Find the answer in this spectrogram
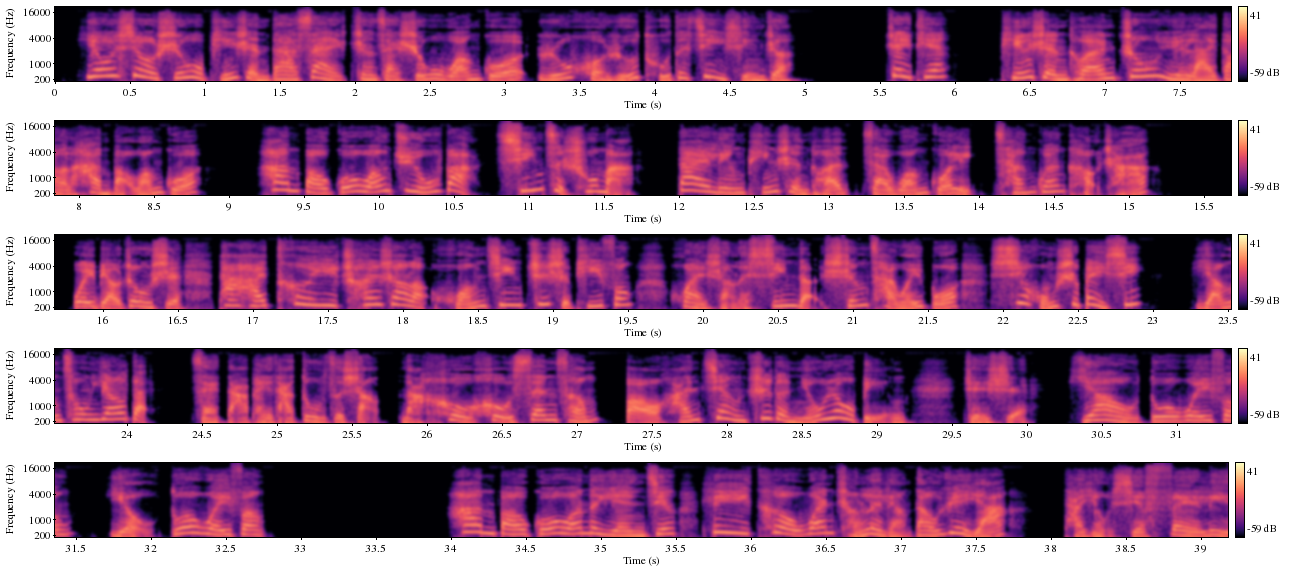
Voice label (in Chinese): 旁白 儿童故事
